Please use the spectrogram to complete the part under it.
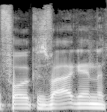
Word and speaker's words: Volkswagen: Ancora criticano la mia pronuncia di Volkswagen, avete ragione, Volkswagen, ce l'ho fatta.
